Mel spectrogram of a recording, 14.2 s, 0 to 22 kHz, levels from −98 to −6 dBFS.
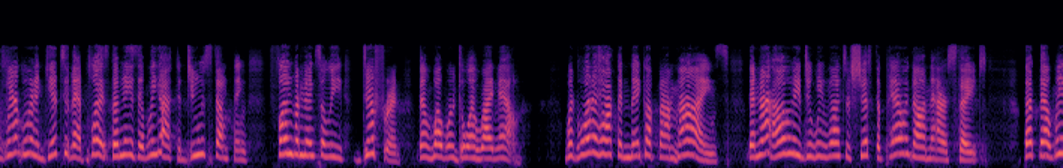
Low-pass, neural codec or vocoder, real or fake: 7.2 kHz; codec, 16 kHz, 0.5 kbps, FreqCodec, larger model; fake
